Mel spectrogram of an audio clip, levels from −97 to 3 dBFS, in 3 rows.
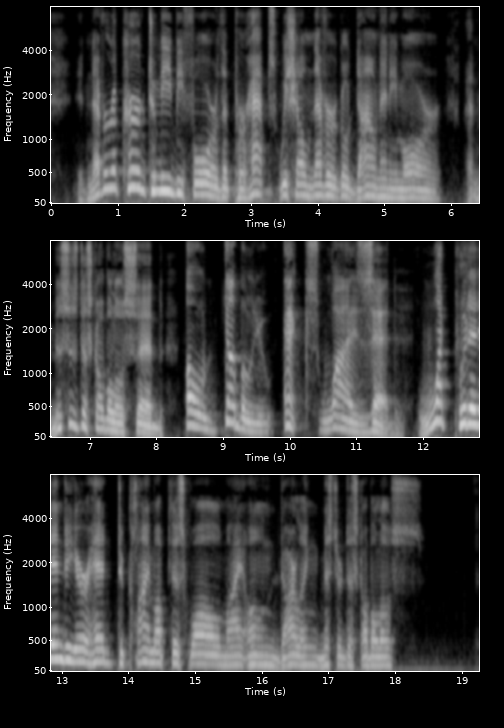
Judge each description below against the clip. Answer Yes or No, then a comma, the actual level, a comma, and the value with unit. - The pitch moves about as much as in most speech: No, wide, 6.1 semitones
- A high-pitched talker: No, medium, 140 Hz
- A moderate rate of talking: No, slow, 125 wpm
